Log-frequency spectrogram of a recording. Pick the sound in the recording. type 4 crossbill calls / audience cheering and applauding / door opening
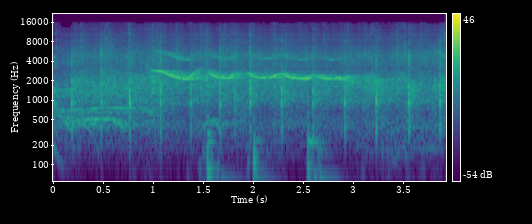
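audience cheering and applauding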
